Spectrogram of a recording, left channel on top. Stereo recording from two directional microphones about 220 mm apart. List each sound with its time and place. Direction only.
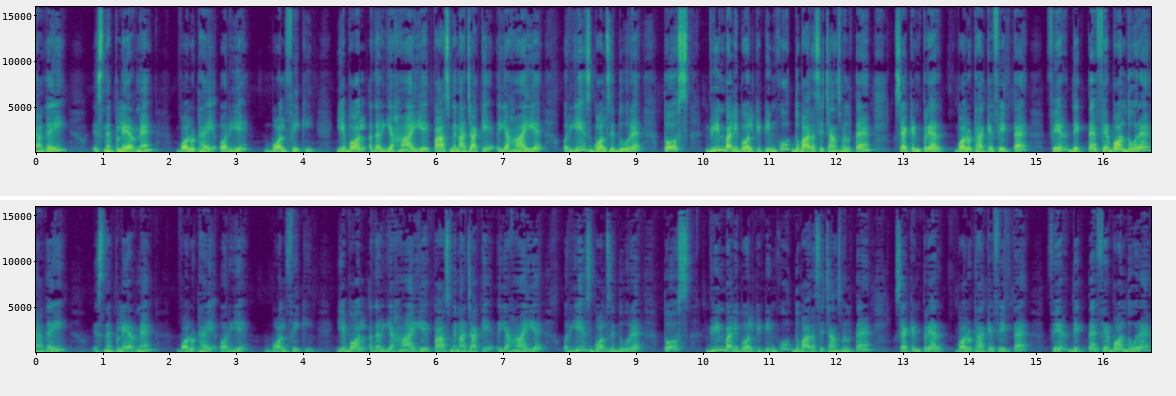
0.0 s speech: 40° left (ahead or behind)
